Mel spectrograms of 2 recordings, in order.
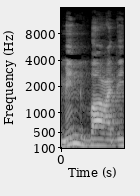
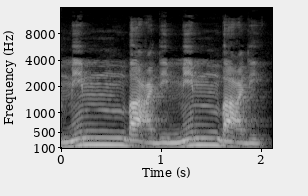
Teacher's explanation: نون ساکن یا تنوین کے بعد اگر با آ جائے تو وہاں پر نون ساکن یا تنوین کو بدل کر میم میں بدل دیں گے · یعنی بدل دیا جائے گا، یعنی تنوین کو میم سے بدل کر غنے کے ساتھ پڑھتے ہیں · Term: اقلاب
